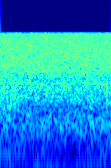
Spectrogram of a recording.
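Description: Steady, full rush of water from a fountain and a stream flowing toward a lake beside a bridge, a dense continuous splashing hiss with no breaks.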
